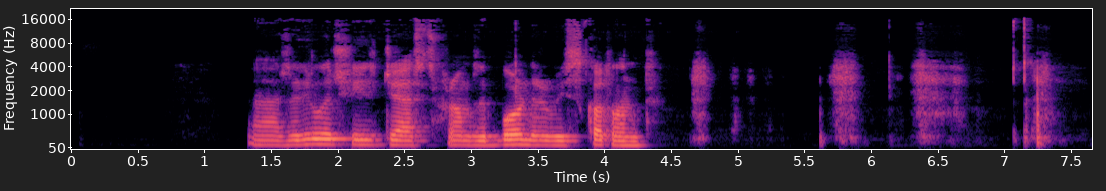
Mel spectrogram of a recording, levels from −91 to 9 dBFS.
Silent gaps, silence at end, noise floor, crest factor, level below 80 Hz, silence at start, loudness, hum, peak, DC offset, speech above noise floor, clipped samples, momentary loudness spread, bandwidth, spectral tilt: none; 0.3 s; -84 dBFS; 24 dB; -64 dBFS; 1.35 s; -23 LUFS; none; -2 dBFS; under 0.1%; 62 dB; under 0.1%; 17 LU; 16.5 kHz; -4.5 dB/octave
